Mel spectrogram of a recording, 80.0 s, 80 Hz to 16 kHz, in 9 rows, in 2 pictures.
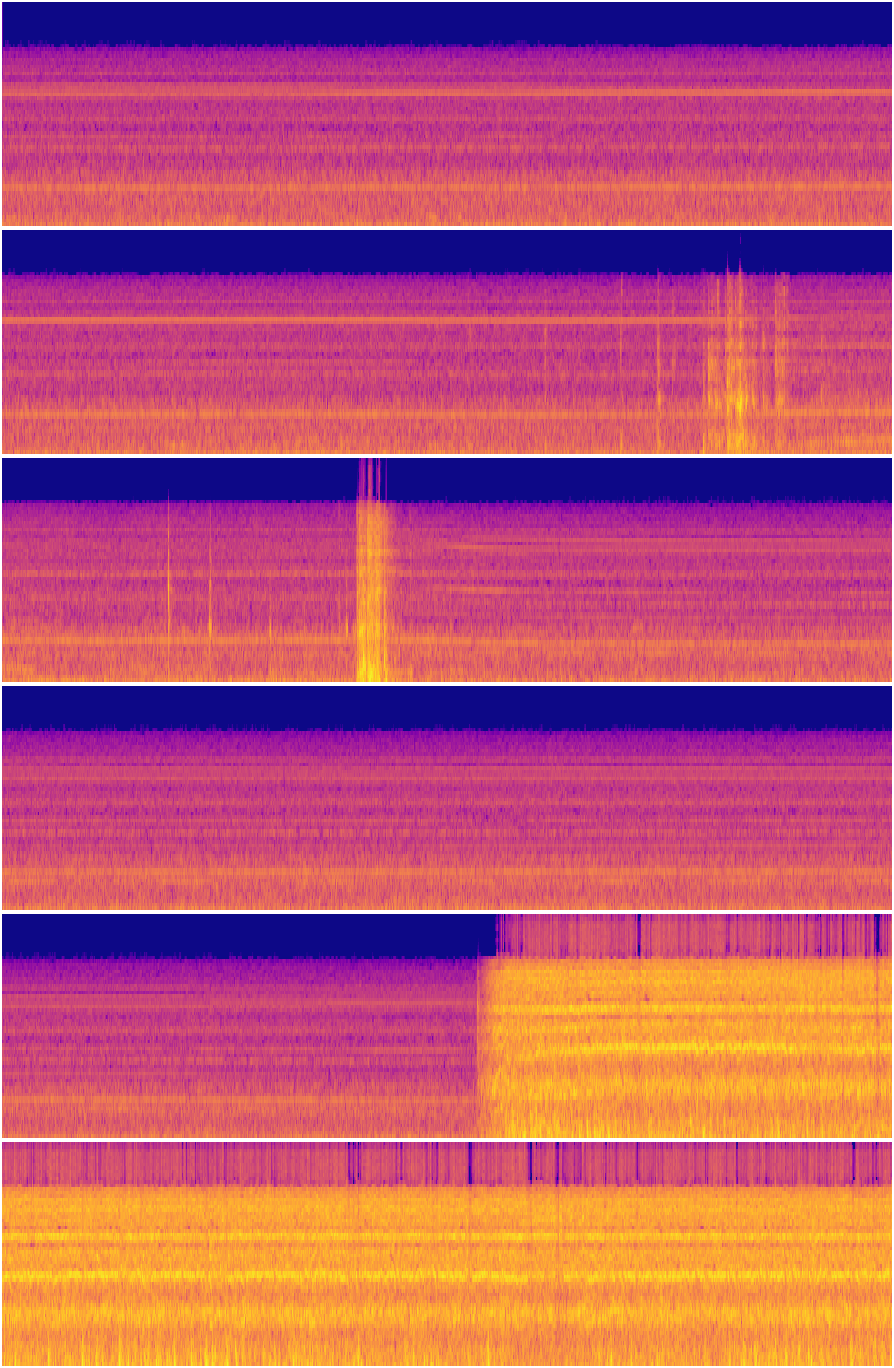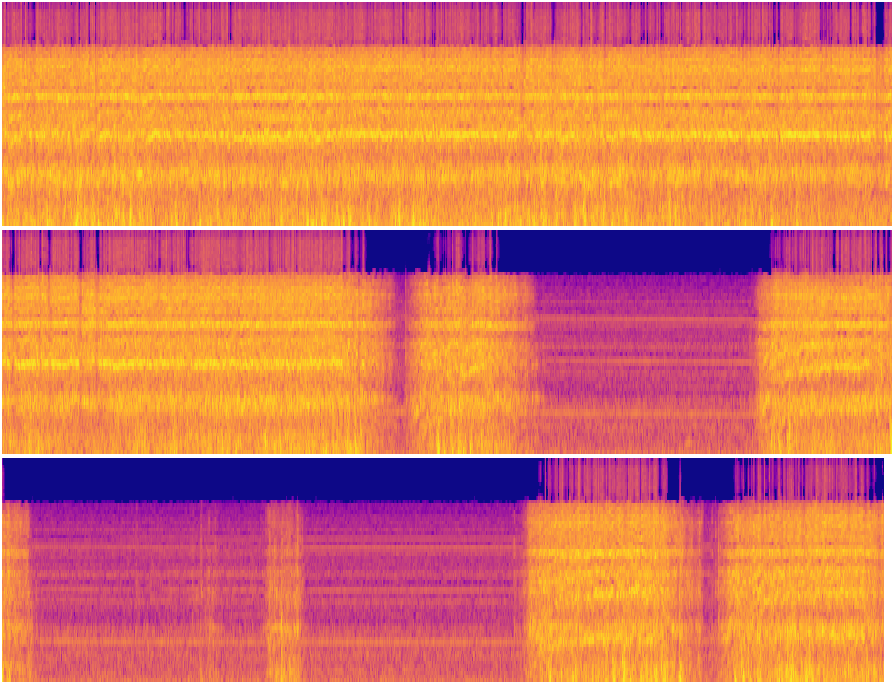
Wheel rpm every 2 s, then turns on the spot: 0, 0, 0, 0, 0, 0, 0, 0, 0, 0, 0, 0, 0, 0, 0, 0, 0, 0, 0, 0, 160, 230, 230, 230, 230, 230, 230, 230, 230, 230, 230, 230, 190, 70, 10, 110, 10, 10, 110, 130.
74-76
